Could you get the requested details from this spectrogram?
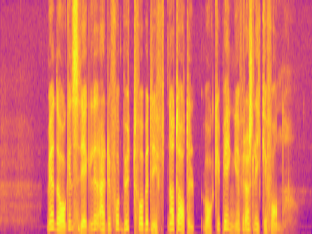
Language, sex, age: Norwegian, female, 52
